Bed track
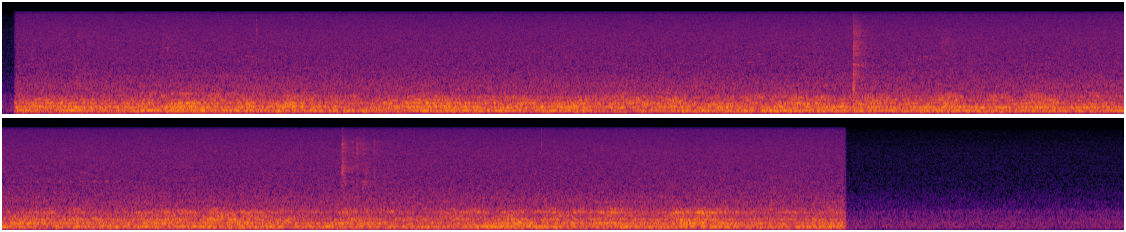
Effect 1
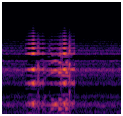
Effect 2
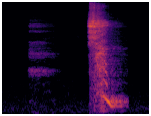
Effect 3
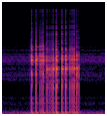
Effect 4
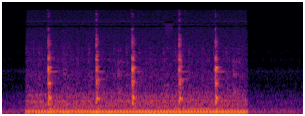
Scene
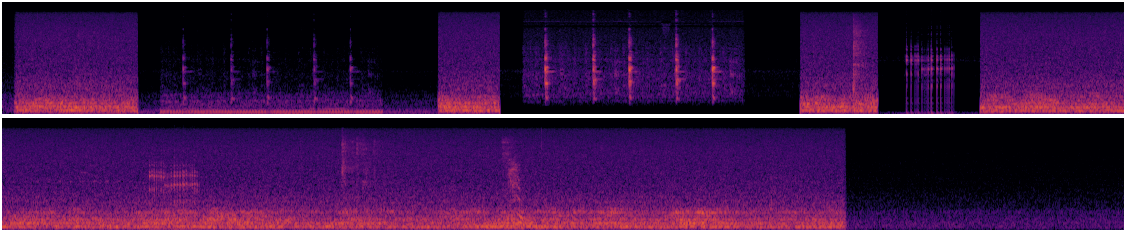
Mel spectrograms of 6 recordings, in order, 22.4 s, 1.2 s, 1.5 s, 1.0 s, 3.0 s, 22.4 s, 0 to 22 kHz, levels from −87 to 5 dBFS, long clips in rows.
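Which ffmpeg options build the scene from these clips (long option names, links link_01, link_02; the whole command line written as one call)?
ffmpeg -i bed.wav -i cue0.wav -i cue1.wav -i cue2.wav -i cue3.wav -filter_complex "[4:a]asplit=2[link_01][link_02];[3:a]asplit=2[link_03][link_04];[0:a]volume=-11.5dB[link_05];[link_01]acompressor=threshold=-33dB:ratio=6:attack=3.2:release=140:knee=1:detection=peak[link_06];[link_02]highpass=frequency=920:width=0.5412,highpass=frequency=920:width=1.3066[link_07];[link_04]flanger=delay=22.5:depth=5:speed=2.7[link_08];[2:a]lowpass=3700[link_09];[link_05]asplit=4[link_10][link_11][link_12][link_13];[link_10]atrim=end=1.354[link_14];[link_06]atrim=end=3.01,asetpts=PTS-STARTPTS,volume=-10dB[link_15];[link_11]atrim=start=4.356:end=4.974[link_16];[link_07]atrim=end=3.01,asetpts=PTS-STARTPTS,volume=-5.5dB[link_17];[link_12]atrim=start=7.976:end=8.754[link_18];[link_03]atrim=end=1.03,asetpts=PTS-STARTPTS,volume=-18dB[link_19];[link_13]atrim=start=9.776[link_20];[link_08]atrim=end=1.03,asetpts=PTS-STARTPTS,volume=-10dB,afade=type=in:duration=0.004:curve=hsin,afade=type=out:start_time=1.026:duration=0.004:curve=hsin,adelay=12400[link_21];[link_09]atrim=end=1.47,asetpts=PTS-STARTPTS,volume=-7dB,afade=type=in:duration=0.004:curve=hsin,afade=type=out:start_time=1.466:duration=0.004:curve=hsin,adelay=15350[link_22];[link_14][link_15]acrossfade=duration=0.004:curve1=hsin:curve2=hsin[link_23];[link_23][link_16]acrossfade=duration=0.004:curve1=hsin:curve2=hsin[link_24];[link_24][link_17]acrossfade=duration=0.004:curve1=hsin:curve2=hsin[link_25];[link_25][link_18]acrossfade=duration=0.004:curve1=hsin:curve2=hsin[link_26];[link_26][link_19]acrossfade=duration=0.004:curve1=hsin:curve2=hsin[link_27];[link_27][link_20]acrossfade=duration=0.004:curve1=hsin:curve2=hsin[link_28];[link_28][link_21][link_22]amix=inputs=3:normalize=0" out.wav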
